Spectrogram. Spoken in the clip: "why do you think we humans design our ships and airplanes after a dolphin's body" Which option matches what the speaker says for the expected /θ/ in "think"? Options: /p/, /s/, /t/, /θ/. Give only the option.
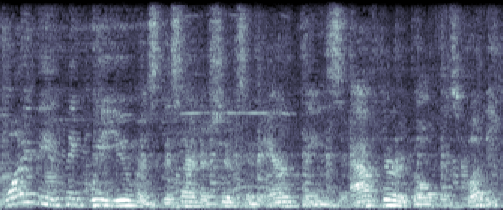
/θ/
